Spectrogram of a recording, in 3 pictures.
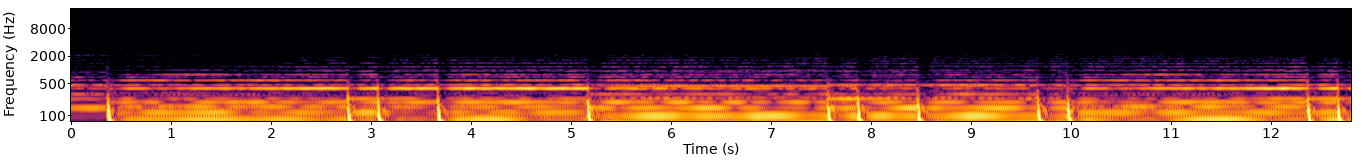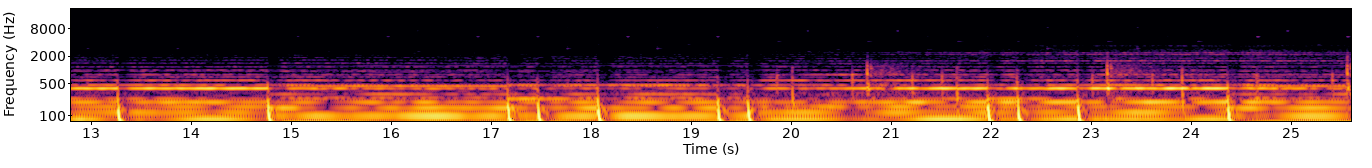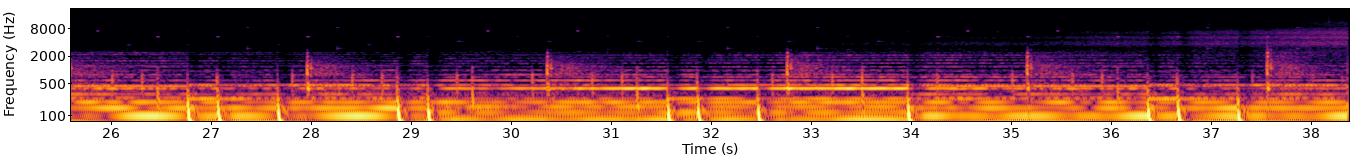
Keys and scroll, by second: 10.4 ctrl+t.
